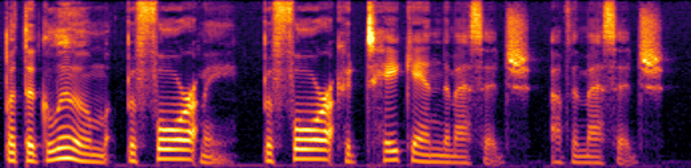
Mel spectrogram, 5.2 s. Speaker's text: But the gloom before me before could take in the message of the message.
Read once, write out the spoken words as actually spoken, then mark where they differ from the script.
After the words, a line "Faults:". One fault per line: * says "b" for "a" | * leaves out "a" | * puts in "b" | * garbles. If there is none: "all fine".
But the gloom before me before could take in the message of the message.
Faults:
all fine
